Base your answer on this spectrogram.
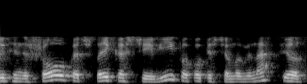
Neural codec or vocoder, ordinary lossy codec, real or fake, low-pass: codec, 16 kHz, 4.8 kbps, FACodec; AAC, 32 kbps; fake; 3.6 kHz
